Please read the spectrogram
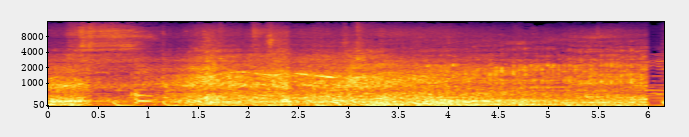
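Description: A Scania 4-series semi-truck with a box trailer passing close by: its diesel engine running and its tyres rushing on the road, at a steady loudness.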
